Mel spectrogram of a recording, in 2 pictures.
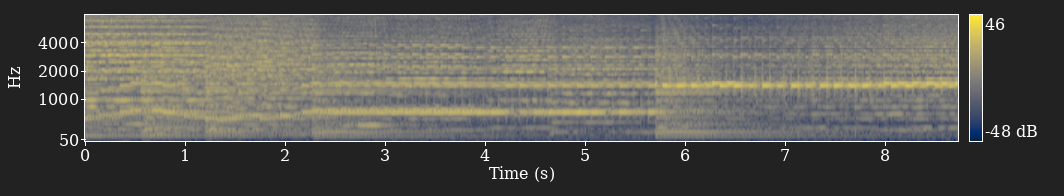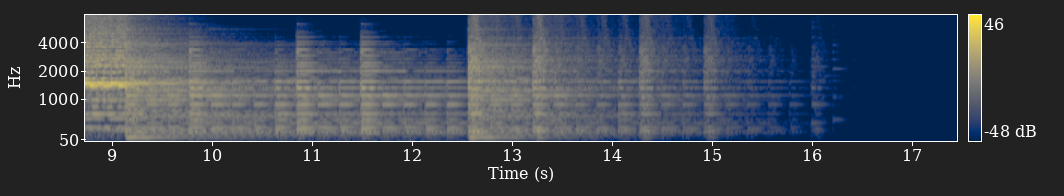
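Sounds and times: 
string concerto: 0:00.0 - 0:09.8, 0:12.6 - 0:15.5.

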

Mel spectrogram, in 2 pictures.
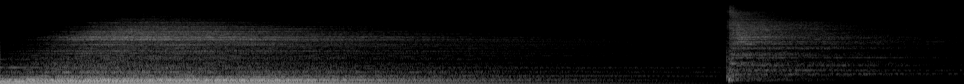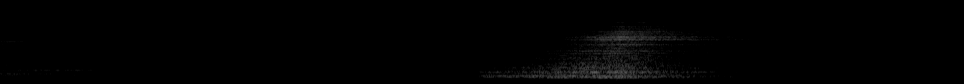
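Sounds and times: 
simulated combat percussion ambience: 0:00.0 - 0:05.6.

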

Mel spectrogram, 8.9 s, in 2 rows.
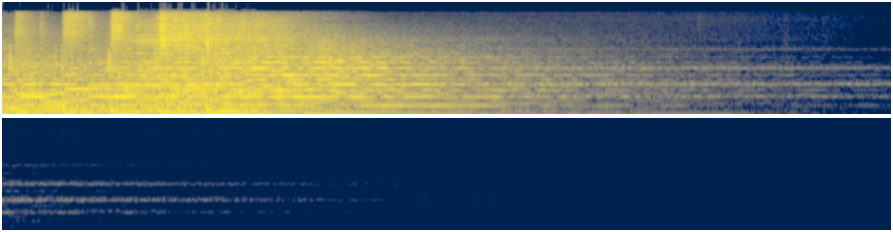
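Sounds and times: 
guitar theme: 0:00.0 - 0:04.0.

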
